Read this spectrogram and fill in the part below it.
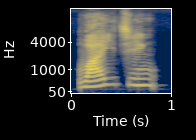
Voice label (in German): "waijin", japanische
